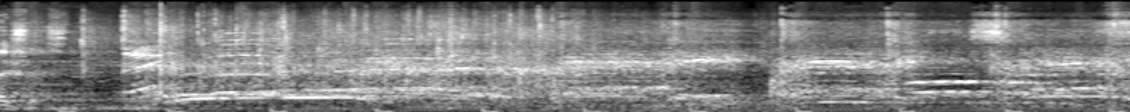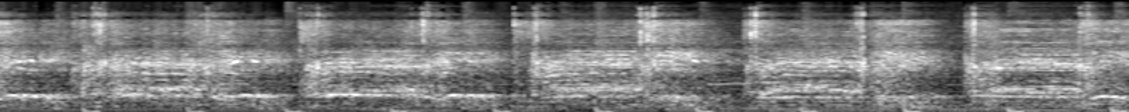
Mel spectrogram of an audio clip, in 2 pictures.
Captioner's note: crowd cheering and applause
